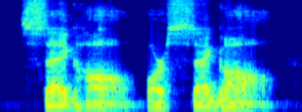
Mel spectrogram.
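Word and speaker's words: segol: shape and it's called seg hall seg hall or segal it is a uh pronounced as an e in english in the word better better so it's an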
